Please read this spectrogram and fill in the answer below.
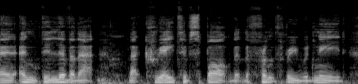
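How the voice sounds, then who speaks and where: A man's very deep, low voice with an East Midlands accent at a fairly quick pace, on a very clean recording with a silent background. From Leicester, England. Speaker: football fan commentator. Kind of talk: casual match review to camera.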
